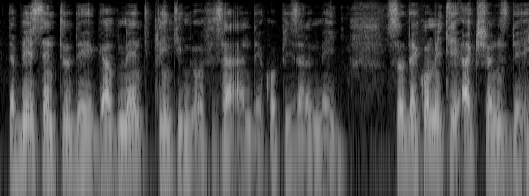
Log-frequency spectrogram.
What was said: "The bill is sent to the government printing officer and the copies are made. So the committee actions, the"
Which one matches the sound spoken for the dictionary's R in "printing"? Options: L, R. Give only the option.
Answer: L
